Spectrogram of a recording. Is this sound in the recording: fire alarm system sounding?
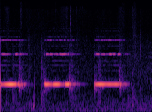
yes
